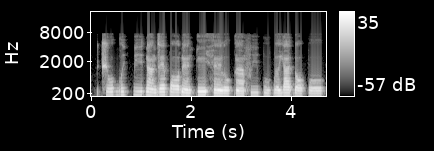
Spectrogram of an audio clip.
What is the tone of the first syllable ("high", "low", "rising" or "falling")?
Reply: rising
